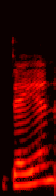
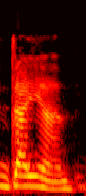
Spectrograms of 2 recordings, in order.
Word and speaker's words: Dayan: um we have Dayan is that correct did I say it right it's Diane Diane Diane yeah Diane okay gotcha I got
